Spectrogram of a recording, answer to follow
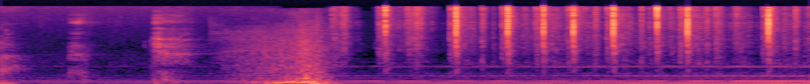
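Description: An edited transition: a swelling whoosh that peaks about a second and a half in, then a low held drone with fast, even ticking clicks over it, a suspense-style music bed.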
